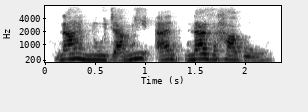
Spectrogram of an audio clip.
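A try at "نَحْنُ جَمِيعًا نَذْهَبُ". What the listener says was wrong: Jami'an nazhabu. Sahih.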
